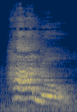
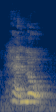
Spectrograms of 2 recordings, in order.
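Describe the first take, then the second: First: It is pronounced like the German greeting. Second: It is pronounced like the English greeting. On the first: The speaker calls it right. "Rather, hello. ... this is how we say hello in German language" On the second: The speaker calls it wrong. "It's not hello"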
